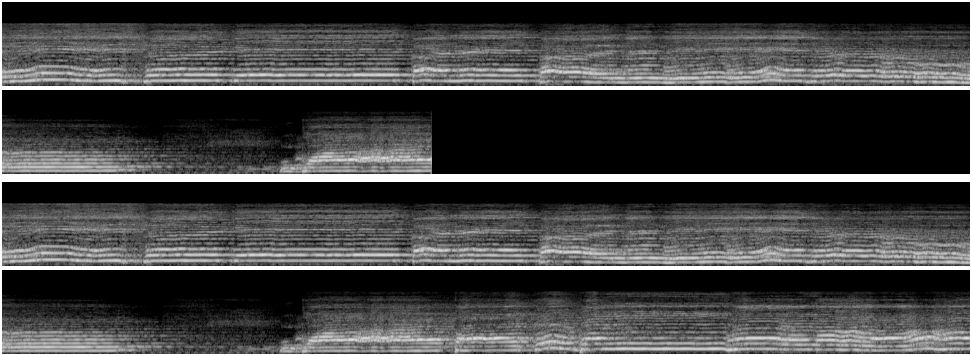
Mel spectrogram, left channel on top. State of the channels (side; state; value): left; drops out; at 14.0 s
